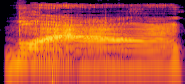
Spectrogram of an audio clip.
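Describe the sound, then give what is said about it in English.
A single voice imitates a booming movie-trailer brass hit, holding one loud, low, buzzing note steady for over a second before it cuts off abruptly, with no other sound. “I mean, that noise is pretty good, but it's like in every trailer.”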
